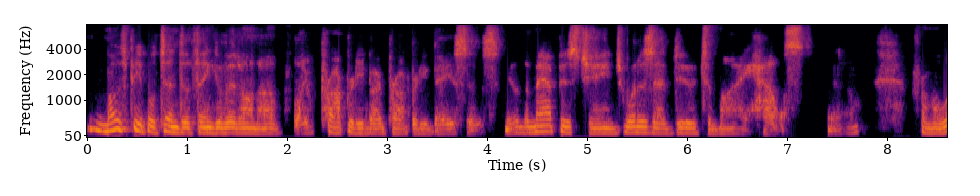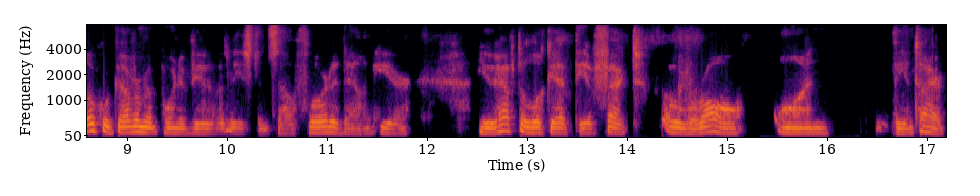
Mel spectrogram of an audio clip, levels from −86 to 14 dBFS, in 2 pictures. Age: 60-79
